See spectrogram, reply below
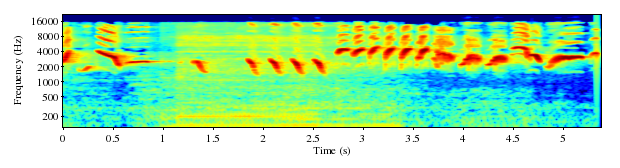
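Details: Chinese hwamei in varied song for training other birds: scattered whistles and a series of quick downward-slurred notes over a low background hum, building into fast sharp phrases.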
